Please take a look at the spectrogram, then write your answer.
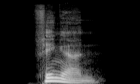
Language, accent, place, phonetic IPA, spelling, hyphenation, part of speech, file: German, Germany, Berlin, [ˈfɪŋɐn], fingern, fin‧gern, verb, De-fingern.ogg
- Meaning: 1. to fumble, to grope 2. to pull out 3. to finger (stimulate sexually) 4. to pull off, to wangle 5. to nick, to pinch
